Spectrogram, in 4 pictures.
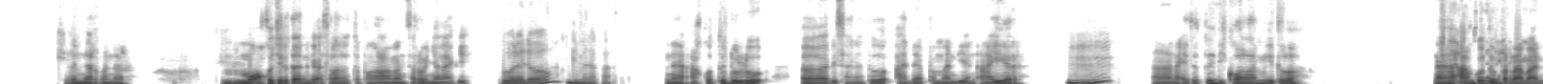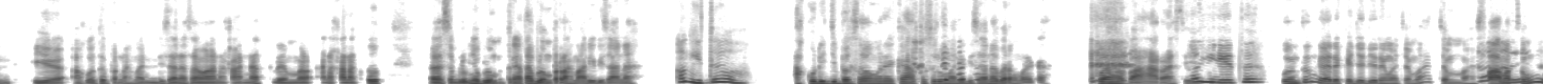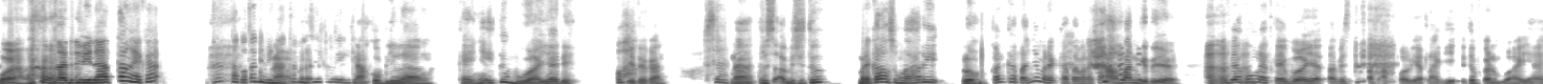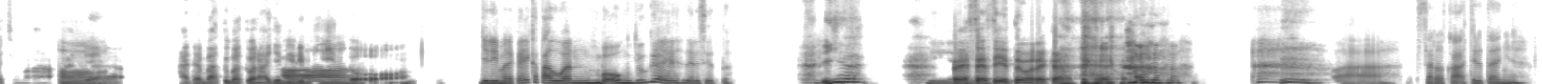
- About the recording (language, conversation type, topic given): Indonesian, podcast, Bisa ceritakan pekerjaan yang paling berkesan buat kamu sejauh ini?
- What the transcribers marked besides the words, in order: laugh; laugh; tapping; chuckle; chuckle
